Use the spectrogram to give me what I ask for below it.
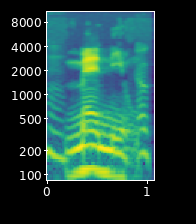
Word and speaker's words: menu: right bet okay menu menu the U at the end takes that Glide you new menu not menu menu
